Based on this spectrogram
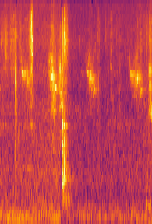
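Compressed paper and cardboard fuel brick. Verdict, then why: Dry. A fully dried biomass fuel brick made of compressed paper and cardboard is knocked or dropped, giving a sharp, hard, wood-like knock with a very short ring. The dry, solid sound confirms the brick is thoroughly dried, over a low background rumble and faint high chirps.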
